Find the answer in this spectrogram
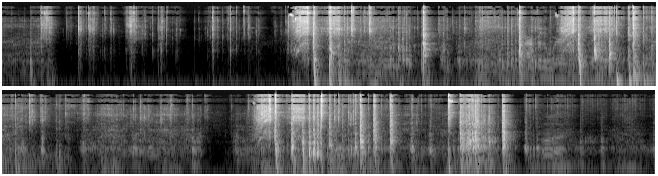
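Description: Beyblade tops spinning in a plastic stadium, clattering and scraping against each other and the bowl in two long stretches of rapid knocks, after a few scattered clicks at the start.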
